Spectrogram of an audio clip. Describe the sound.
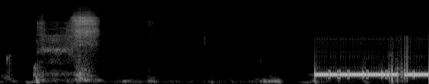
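A telephone ringing tone heard by a caller waiting for an answer: after a few soft rustles and a brief breathy noise, a steady, loud, low buzzing tone starts and holds for the final second.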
